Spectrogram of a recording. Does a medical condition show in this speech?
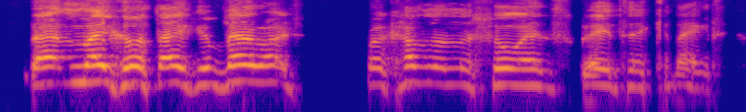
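Yes: cerebral palsy; walking always difficult.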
